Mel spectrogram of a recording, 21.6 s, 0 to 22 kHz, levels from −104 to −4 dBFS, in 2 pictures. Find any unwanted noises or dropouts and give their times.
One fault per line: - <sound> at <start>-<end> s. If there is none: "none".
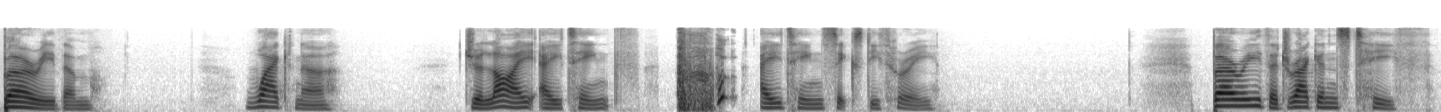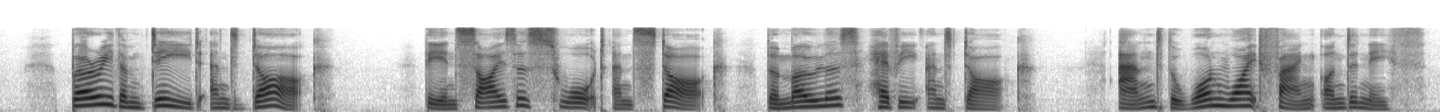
- laugh at 5.1-5.5 s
